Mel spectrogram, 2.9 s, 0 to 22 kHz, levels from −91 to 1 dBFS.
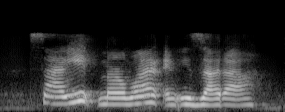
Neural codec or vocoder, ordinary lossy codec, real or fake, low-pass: codec, 16 kHz, 1 kbps, X-Codec, HuBERT features, trained on general audio; none; fake; 7.2 kHz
